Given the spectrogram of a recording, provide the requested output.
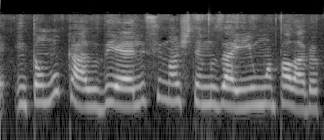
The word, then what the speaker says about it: hélice: nós não nesse caso nós não pronunciamos o h então a gente vai para anunciar ué l e então no caso de hélice nós temos aí uma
